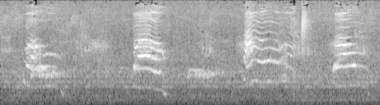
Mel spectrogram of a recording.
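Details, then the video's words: Cat meowing four times at a moderate distance, short, slightly nasal calls repeated every two seconds or so, with a faint steady hum underneath. "CAT MEOWING SOUNDS"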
